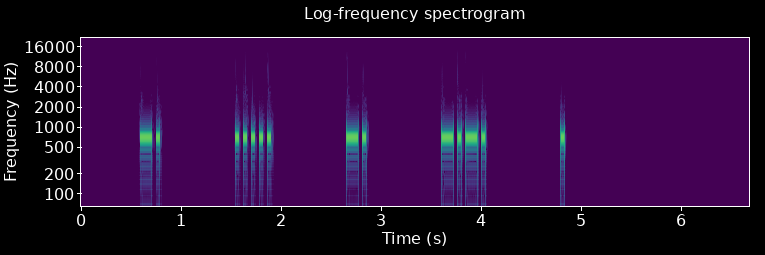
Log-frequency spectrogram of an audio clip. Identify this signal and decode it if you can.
Morse code, heard as a keyed tone, about 30 wpm, spaced as for 10 wpm, 700 Hz. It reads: N5NCE
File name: Lesson 16g - Letter c - Call Signs 30wpm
